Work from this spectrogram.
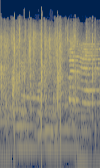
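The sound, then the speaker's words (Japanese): Supporters cheer with several voices for two third-year students from a girls' junior high school in a studio, a steady, dense burst of shouting and calling that lasts throughout. “頑張れ いいです、声援が飛んでいます。”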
